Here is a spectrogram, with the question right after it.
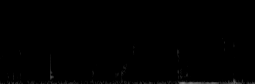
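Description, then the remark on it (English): Quiet mouth sounds of someone sipping tea: small wet slurps and swallows, then a soft low thump near the end, with no one talking. “Well, I'm going to take a sip real quick of tea, and I'm going to look at some of the questions.”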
